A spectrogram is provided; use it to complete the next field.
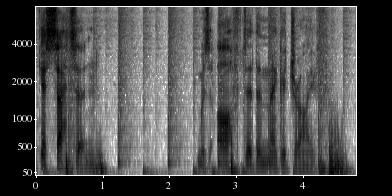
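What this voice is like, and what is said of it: Patronizing Jeremy Clarkson impression. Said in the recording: “in a Jeremy Clarkson patronizing accent”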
